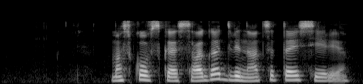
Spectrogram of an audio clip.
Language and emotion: Russian, neutral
